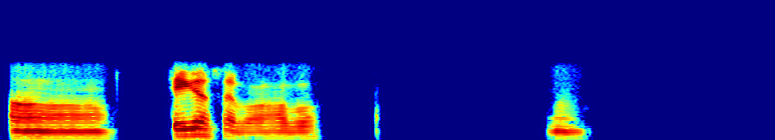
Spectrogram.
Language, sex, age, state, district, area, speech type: Assamese, male, 30-45, Assam, Sonitpur, rural, conversation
